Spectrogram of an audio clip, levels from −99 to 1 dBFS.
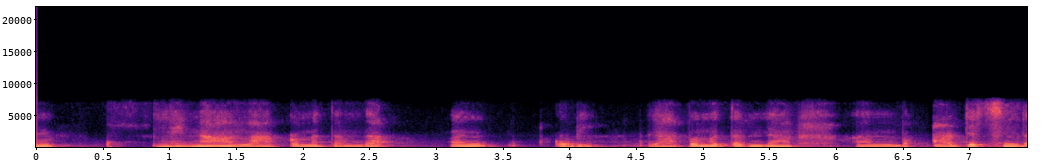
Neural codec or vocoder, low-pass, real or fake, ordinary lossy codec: codec, 16 kHz, 1.1 kbps, Voila-Tokenizer; 7.2 kHz; fake; Opus, 32 kbps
